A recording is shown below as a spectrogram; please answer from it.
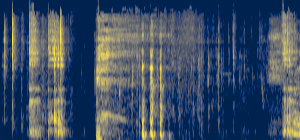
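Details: Ramsey, a husky, throws a mini tantrum after guessing wrong in the cup trick: a burst of short, wavering, grumbling yowls rising and falling in quick succession, with a person talking before and after and some rustling.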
